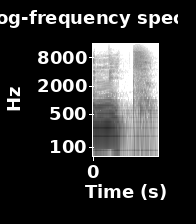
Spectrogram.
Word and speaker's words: knit: personnes anglophones, eh bien, tricoter se dit to knit. Ça s'écrit avec un K, on ne le prononce pas.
